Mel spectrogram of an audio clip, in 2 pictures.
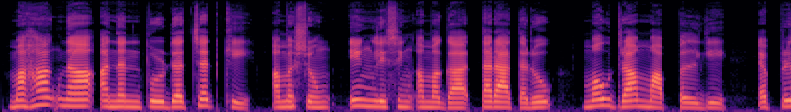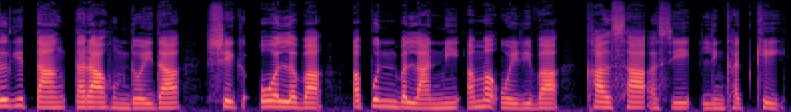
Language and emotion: Manipuri, neutral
